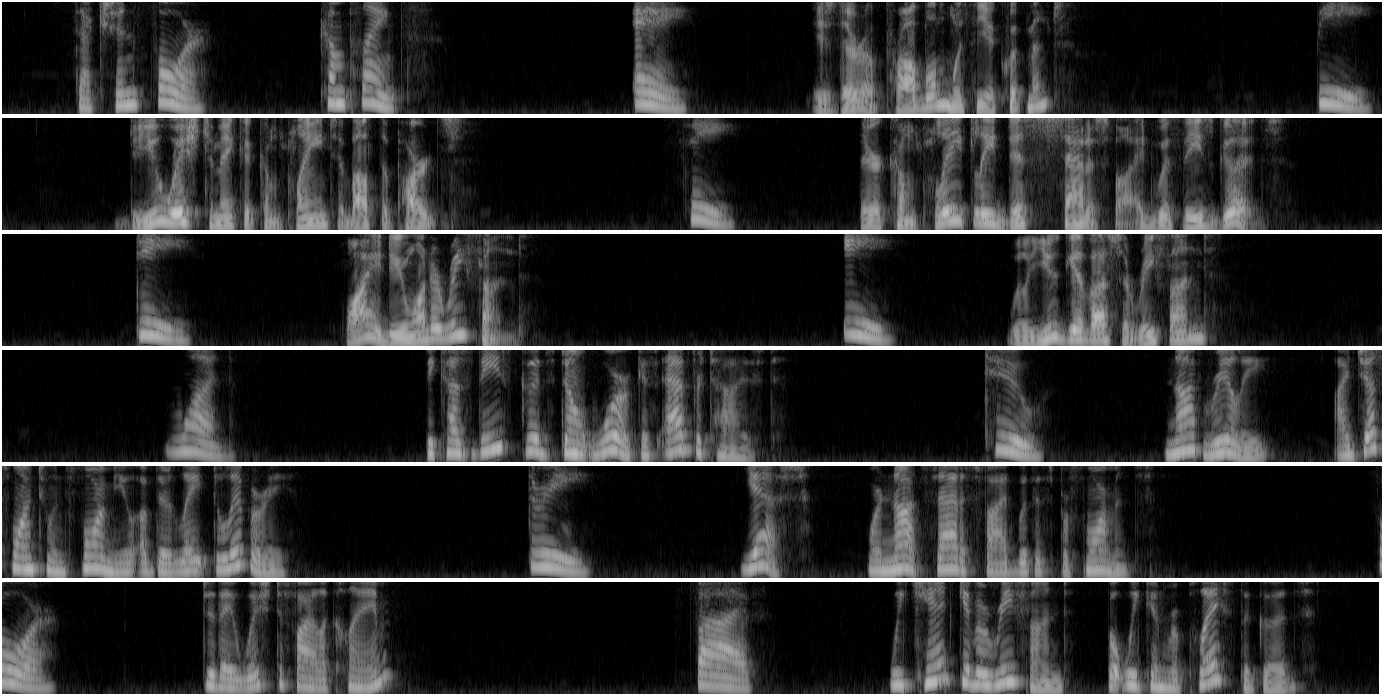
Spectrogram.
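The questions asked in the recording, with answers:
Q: Because these goods don't work as advertised.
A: D: Why do you want a refund?

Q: Not really. I just want to inform you of their late delivery.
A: B: Do you wish to make a complaint about the parts?

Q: Yes, we're not satisfied with its performance.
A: A: Is there a problem with the equipment?

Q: Do they wish to file a claim?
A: C: They're completely dissatisfied with these goods.

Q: We can't give a refund, but we can replace the goods.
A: E: Will you give us a refund?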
